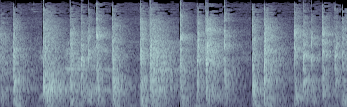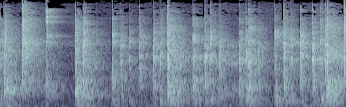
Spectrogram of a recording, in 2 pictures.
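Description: Tap shoes striking a portable tap board in rapid, dense runs of taps, an unaccompanied rhythm with no band playing.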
